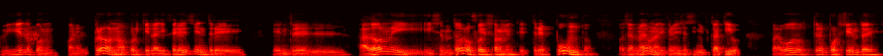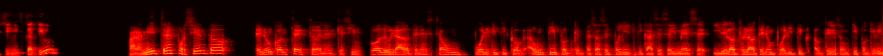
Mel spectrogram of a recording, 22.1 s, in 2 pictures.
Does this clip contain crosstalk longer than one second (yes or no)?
no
